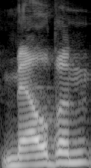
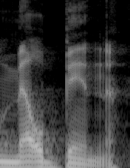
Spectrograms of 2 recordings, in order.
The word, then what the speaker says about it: Melbourne: Melbourne. Yeah, we we don't say Melbourne. We say Melbourne or Melbin. And that's not a dig. That's just how we pronounce it.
